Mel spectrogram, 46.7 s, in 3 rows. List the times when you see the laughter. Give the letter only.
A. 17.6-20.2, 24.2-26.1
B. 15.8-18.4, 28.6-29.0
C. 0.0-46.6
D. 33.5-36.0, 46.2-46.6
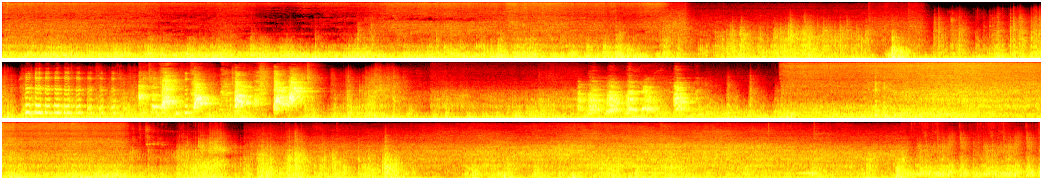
B.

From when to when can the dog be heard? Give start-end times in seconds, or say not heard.
17.6-20.2, 24.2-26.1.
